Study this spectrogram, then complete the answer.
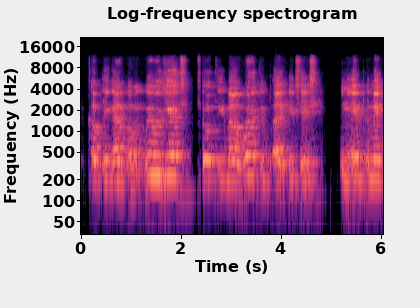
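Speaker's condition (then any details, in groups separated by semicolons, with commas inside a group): Cerebral palsy, spastic and dyskinetic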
